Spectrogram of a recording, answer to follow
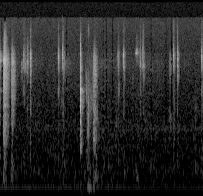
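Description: Faint, scattered clicks of a computer mouse being worked, coming singly and in small clusters at irregular intervals, over a faint steady low hum.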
